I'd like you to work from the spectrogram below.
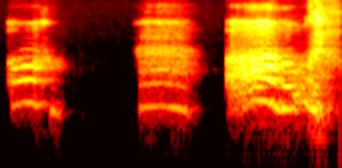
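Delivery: gasping, imitated Southern lady; Southern twang. Lady on the line reacting, mock Southern twang. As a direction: gasp it out like a Southern belle. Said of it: "Southern twangs".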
